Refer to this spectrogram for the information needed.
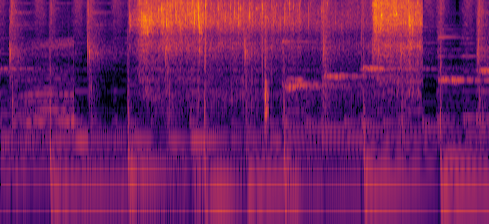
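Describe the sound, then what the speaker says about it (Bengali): Mint leaf pakoras deep-frying in hot oil, a steady crackling sizzle that swells in bursts alongside scattered clinks and scraping, close by with no talking. "আর বাকি কয়টা আছে ওই কয়টাও আমি ভেজে নেব"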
